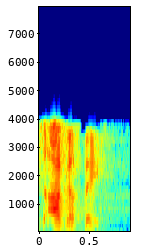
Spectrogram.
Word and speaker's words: agape: So in Greek, it's agape. You people say agape here, you don't say pronounce it right, but that's okay.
